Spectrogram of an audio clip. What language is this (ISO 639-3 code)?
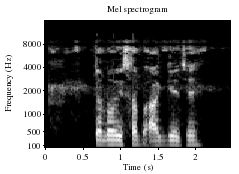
gig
